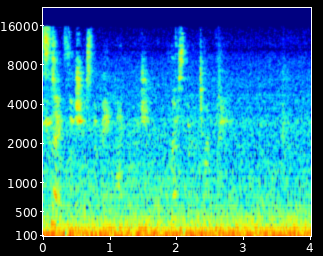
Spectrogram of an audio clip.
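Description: A steady low hum, with faint speech in the background.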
